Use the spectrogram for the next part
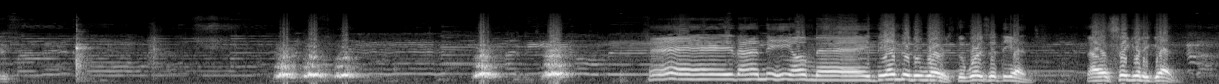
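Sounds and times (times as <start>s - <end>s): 
speech: 0.0s - 0.3s, 6.5s - 11.9s
steady music with sustained tones: 0.0s - 12.1s
dog barking: 2.8s - 3.7s, 4.7s - 5.8s.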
